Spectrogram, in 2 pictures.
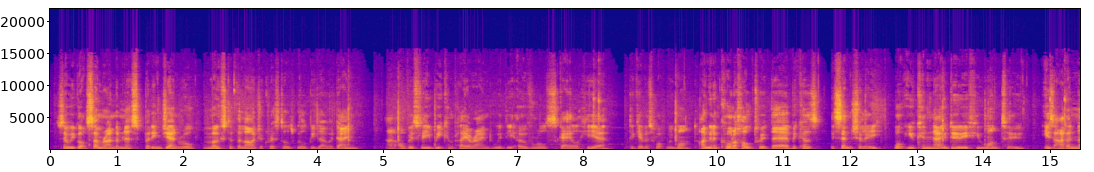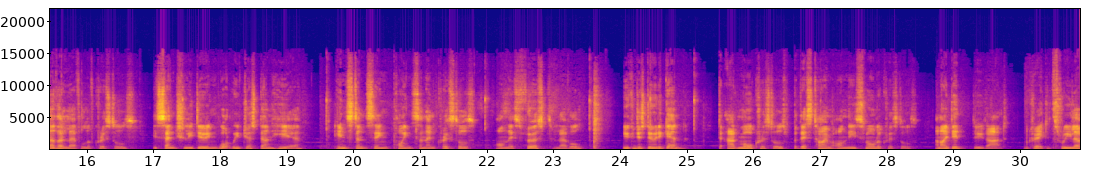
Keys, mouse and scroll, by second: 0.0 middle click, 4.4 middle click, 6.0-6.8 scroll up 1, 6.8-8.2 scroll down 1, 8.2 click, 8.6 middle click, 9.7-10.4 scroll down 1, 12.5-13.4 scroll down 1, 13.4 shift+middle click, 14.3-14.7 scroll up 1, 15.0 click, 17.4-19.8 drag, 22.0-25.4 drag, 26.6-28.6 scroll up 1.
